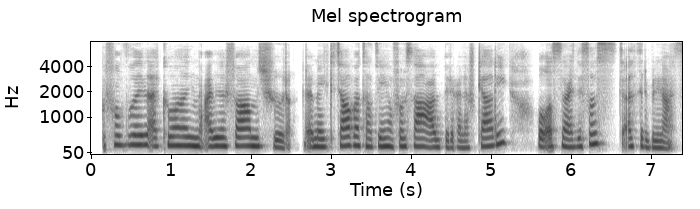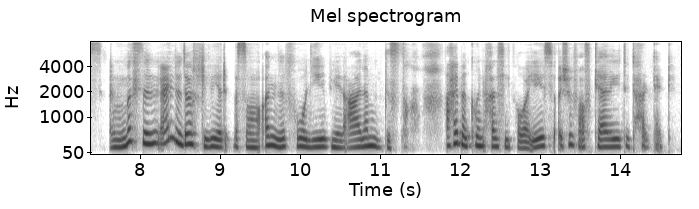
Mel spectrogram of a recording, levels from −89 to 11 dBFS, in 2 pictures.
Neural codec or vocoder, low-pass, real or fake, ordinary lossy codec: codec, 16 kHz, 1 kbps, FunCodec, trained on Chinese and English, 50 frames a second; none; fake; none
